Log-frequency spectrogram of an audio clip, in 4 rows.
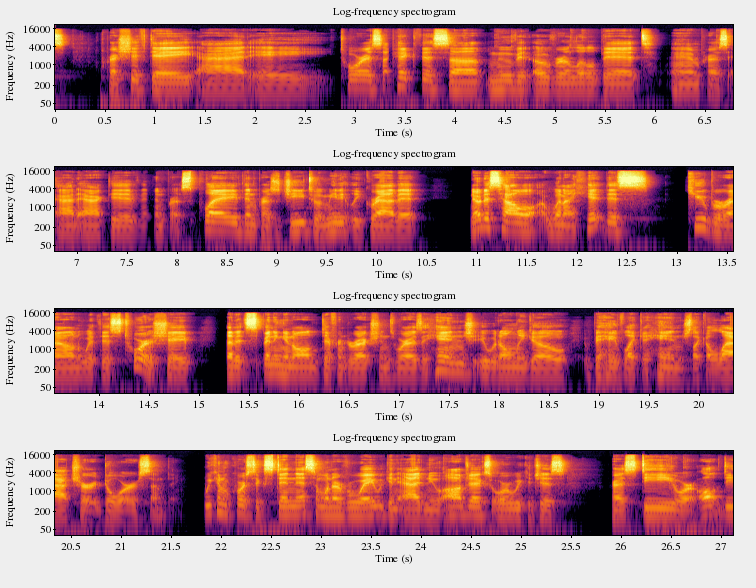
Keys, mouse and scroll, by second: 0.3 shift+a, 3.1 middle click, 3.2 g, 5.4 middle click, 6.5 click, 7.5 click, 8.1 click, 8.6 g, 21.6 middle click, 22.3 shift+middle click, 23.2-24.2 scroll up 1, 24.2 middle click.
